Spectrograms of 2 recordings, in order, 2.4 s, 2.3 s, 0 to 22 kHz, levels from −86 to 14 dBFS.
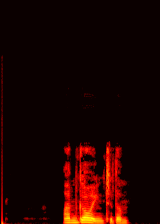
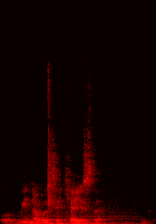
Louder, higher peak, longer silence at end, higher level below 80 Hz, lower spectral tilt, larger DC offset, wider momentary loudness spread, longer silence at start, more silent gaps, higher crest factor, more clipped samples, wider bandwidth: first, -19 LUFS vs -50 LUFS; first, -4 dBFS vs -32 dBFS; first, 0.5 s vs 0.05 s; first, -56 dBFS vs -68 dBFS; about the same, -5.5 dB/octave vs -5 dB/octave; neither; second, 14 LU vs 19 LU; first, 0.95 s vs 0 s; neither; about the same, 18 dB vs 18 dB; neither; second, 8.2 kHz vs 16 kHz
